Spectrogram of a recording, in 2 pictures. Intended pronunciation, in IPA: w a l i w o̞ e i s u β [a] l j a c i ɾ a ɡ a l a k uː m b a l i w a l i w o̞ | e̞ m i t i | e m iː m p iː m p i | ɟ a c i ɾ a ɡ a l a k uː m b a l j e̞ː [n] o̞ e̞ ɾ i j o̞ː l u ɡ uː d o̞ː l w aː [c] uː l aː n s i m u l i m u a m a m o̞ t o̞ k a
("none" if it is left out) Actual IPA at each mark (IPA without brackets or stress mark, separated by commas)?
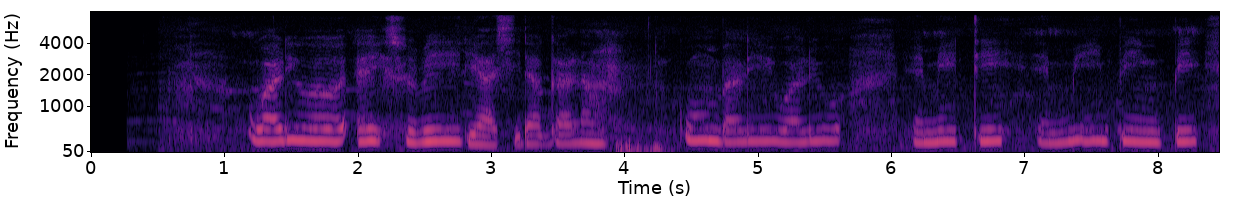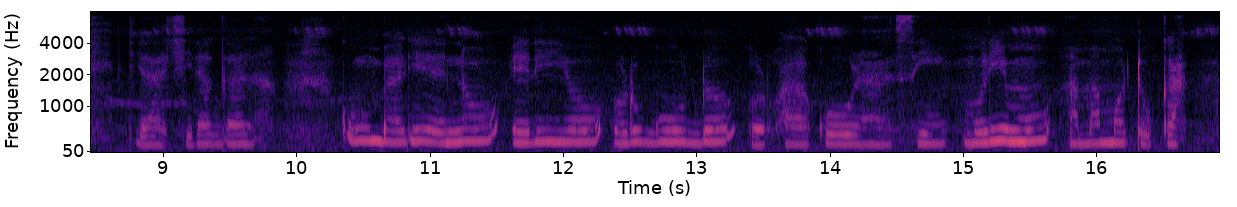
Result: i, n, k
